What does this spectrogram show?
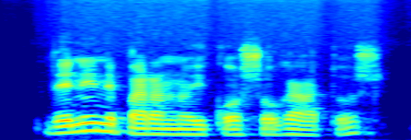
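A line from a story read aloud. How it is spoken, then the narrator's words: Hoarse. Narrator (Greek): είπε βραχνά ο Μπλακ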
